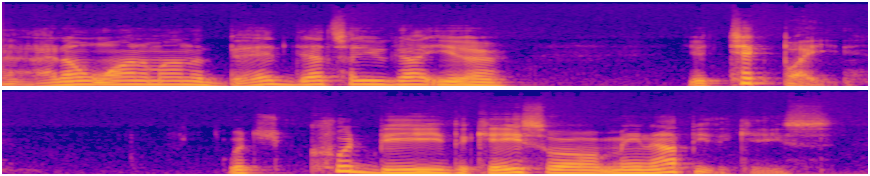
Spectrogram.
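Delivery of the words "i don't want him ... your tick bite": put-on scolding, angry screaming. Retelling what the wife says about the dog on the bed: imitating his wife yelling. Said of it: "she's yelling and screaming".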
